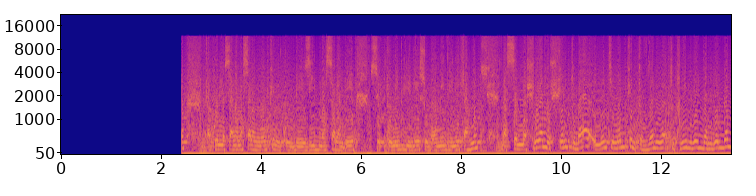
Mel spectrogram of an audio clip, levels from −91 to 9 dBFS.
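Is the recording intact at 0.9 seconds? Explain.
No. At 0.9 s the clip is inside an audio dropout to silence that is already under way when the recording begins and lasts until 2.40 s. The signal is likely lost at the input while silence keeps being written, so there is dead silence with no room tone. That absence of any background is what separates it from a quiet pause or a noise gate closing.

A stuck bit also runs through the whole clip, likely from a faulty data line or converter holding one bit fixed. Around half the sample values are off by that bit's weight, which gives grainy noise or harsh, buzzy distortion depending on which bit is stuck. Unlike clipping, it is not limited to loud peaks, and it adds noise to quiet stretches as well.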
